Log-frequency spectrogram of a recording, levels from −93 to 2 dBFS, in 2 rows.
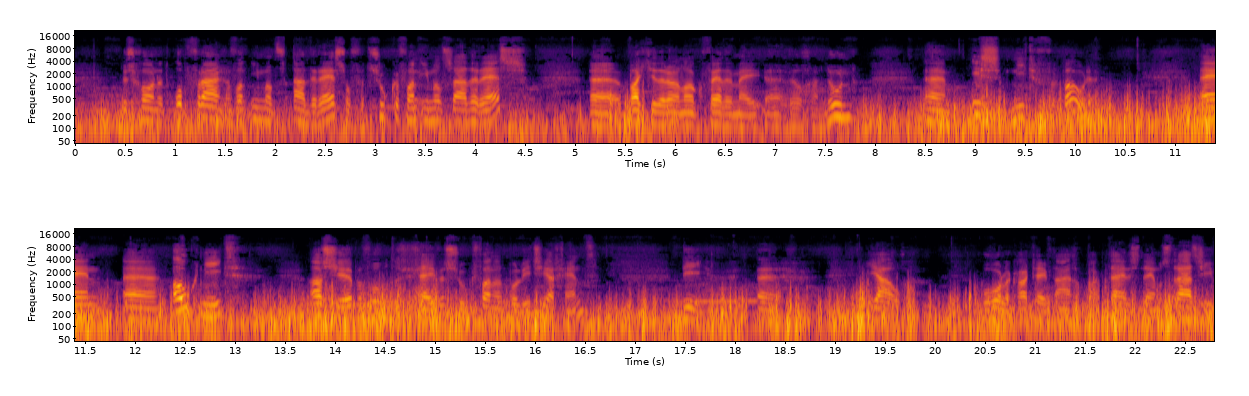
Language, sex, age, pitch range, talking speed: Dutch, male, 50-69, 110-150 Hz, 135 wpm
